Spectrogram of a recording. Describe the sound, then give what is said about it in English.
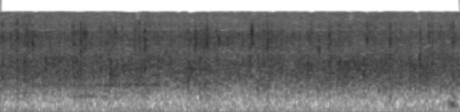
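Church audience clapping as a clap offering to the Lord during a service. The many hands make a bright, steady roar of applause that holds at an even, loud level. “I go ahead, give the Lord a clap offering.”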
